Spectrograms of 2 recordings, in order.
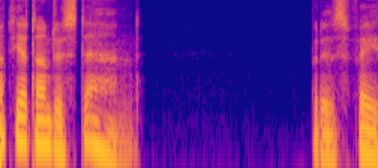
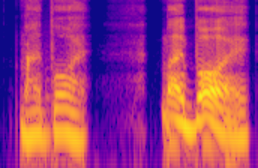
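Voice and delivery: high, pleading call, growing louder; entreaty; 10 semitones higher, 6 dB louder than usual. A narrator's reading. Victoire to raging Lupin, high entreaty. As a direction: plead with him, voice rising. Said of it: "in a voice of entreaty".

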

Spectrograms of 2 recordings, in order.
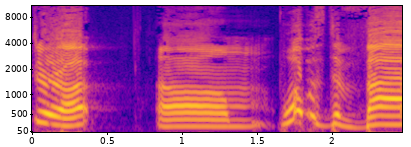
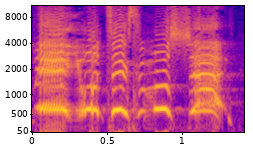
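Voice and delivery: much higher, laughing as he offers; pushy high voice. Retold or imitated. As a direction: coax her to drink more. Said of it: "you feeding it".

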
